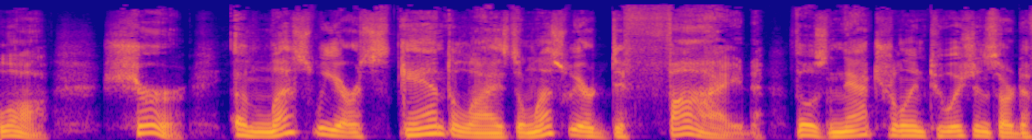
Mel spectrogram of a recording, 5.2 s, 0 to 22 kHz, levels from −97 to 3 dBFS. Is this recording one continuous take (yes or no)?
yes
